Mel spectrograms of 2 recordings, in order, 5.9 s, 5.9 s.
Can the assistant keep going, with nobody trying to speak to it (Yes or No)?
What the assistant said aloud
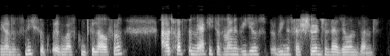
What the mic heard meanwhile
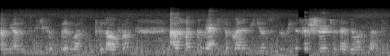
Yes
